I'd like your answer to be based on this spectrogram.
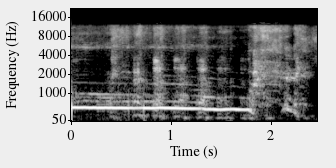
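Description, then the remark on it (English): A person imitates a wolf howl: one long, loud, steady wavering note that slowly sinks in pitch for nearly two seconds before cutting off. “I was going to howl.”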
